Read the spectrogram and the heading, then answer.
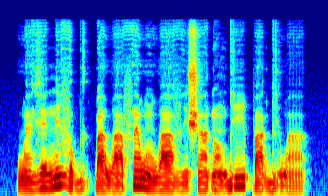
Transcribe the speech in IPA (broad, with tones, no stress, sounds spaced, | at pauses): w ɛ̃˨ ɣ e˧ n i˦ v ə˨ b ɨ˨ k͡p a˨ w a˨ f ɛ̃˦ w ũ˨ w aː˨ v i˨ ʃ ã˨˦ ɗ ɔ̃˨ ɡ͡b iː˦ p a˨˦ ɡ͡b i˨ w ã˨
